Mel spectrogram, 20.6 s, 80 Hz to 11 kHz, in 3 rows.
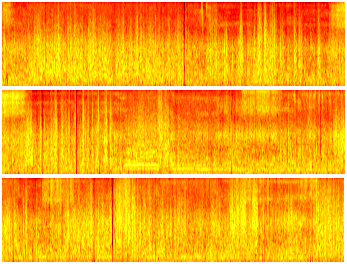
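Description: Heavy wind noise on the microphone of a Bajaj Pulsar 220F ridden at speed, with the motorcycle's single-cylinder engine running underneath. About halfway in, a bus passes close alongside, and after that a steady engine hum holds.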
